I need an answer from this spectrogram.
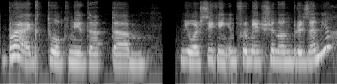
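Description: A woman's voice: medium pitch, a bit bright, close to an everyday voice, low-quality recording. A woman doing a solemn old shaman with a Russian accent. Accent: put-on Russian accent. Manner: slow, grave storytelling with hesitant fillers. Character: old male fox-folk shaman, solemn.

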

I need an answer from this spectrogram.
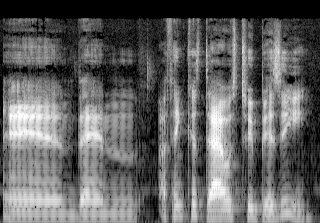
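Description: Speaking slowly but animatedly, this co-host has a mid-range voice that sounds pushed, bright, and clean. He keeps the podcast chat casual and filler-heavy, frequently closing lines with "right?".

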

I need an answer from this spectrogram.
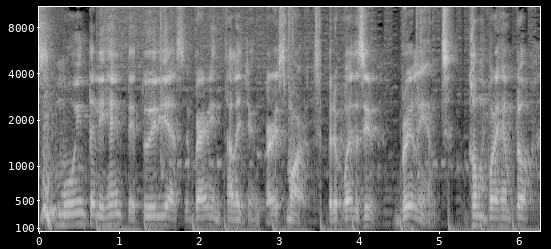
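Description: A man's voice: mid-range voice, reverberant. Playful man teaching English. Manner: lively, playful, switches between Spanish and English examples. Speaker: English teacher, channel host. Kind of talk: casual YouTube English lesson.

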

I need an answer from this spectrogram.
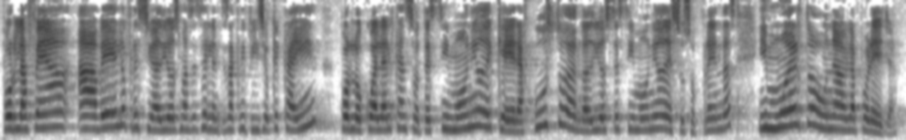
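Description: Woman preacher, high voice, sermon with call-and-response. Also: normal speed, hardly any pauses.

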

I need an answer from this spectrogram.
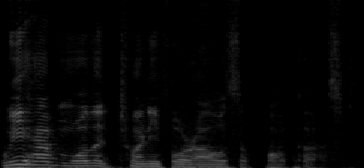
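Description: Higher-voiced man, slangy podcast co-host. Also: sing-song, normal speed. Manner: swears freely, slangy, exclamatory. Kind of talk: casual podcast chat.

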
